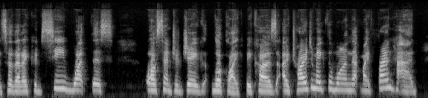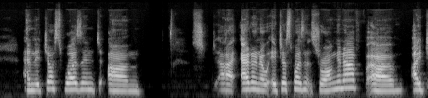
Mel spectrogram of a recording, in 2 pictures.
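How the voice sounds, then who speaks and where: A woman talks her viewers through her woodturning project in a slow, rambling live-stream chat full of ums and restarts. Her voice sits a little high, and the sound is dry and close with no room echo.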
